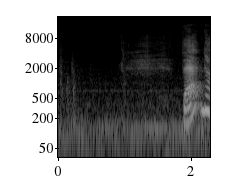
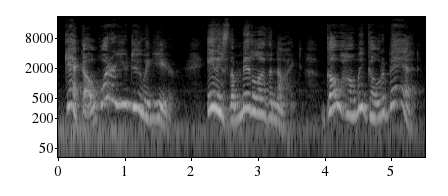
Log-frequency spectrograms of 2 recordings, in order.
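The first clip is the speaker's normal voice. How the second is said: stern scolding; 6 semitones higher, 7 dB louder than usual. Acted. Elephant scolds gecko at night.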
